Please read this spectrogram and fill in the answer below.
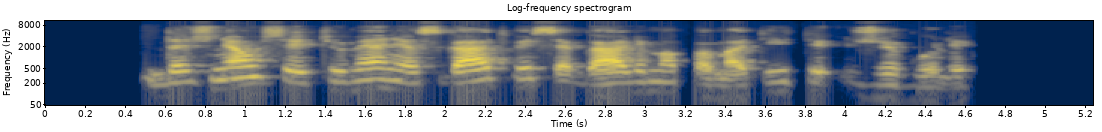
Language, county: Lithuanian, Šiauliai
